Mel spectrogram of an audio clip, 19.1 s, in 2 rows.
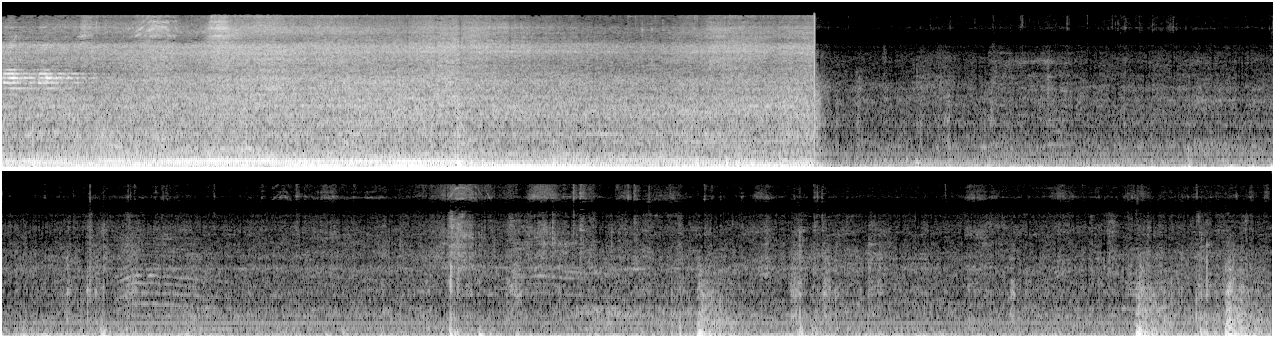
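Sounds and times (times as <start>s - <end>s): distant fireworks bang: 0.0s - 6.1s, 14.6s - 15.8s, 17.9s - 19.0s
loud rushing noise: 0.0s - 7.5s
car engine idling: 0.0s - 19.0s.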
